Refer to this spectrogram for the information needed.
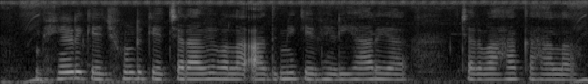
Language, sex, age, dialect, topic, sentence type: Bhojpuri, female, 18-24, Southern / Standard, agriculture, statement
